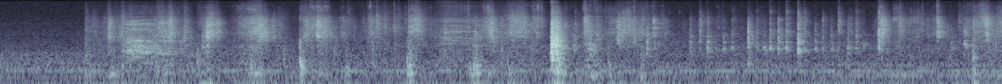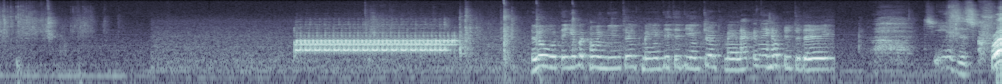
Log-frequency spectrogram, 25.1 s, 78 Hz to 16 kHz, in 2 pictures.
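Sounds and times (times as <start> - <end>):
irregular clicks and knocks: 6.9 - 11.3.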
